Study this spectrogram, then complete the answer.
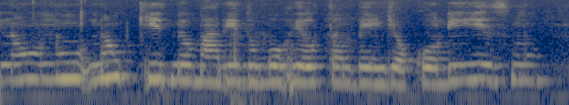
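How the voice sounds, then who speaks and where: A woman speaks in a high voice with a dark, mellow tone. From Recife, Pernambuco, Brazil. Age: 60s. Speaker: listener. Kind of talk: recorded voice message.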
